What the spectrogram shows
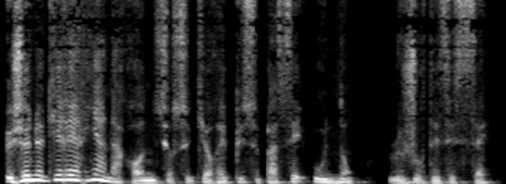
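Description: A man voicing a clever, proud teenage girl who talks quickly, clipped and indignant. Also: fairly low pitch, very animated, husky, no echo, studio quality, full character voice. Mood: brisk.

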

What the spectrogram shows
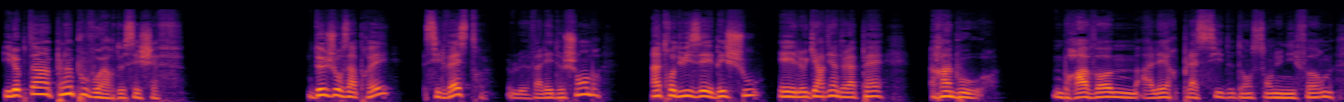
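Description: A man narrating a novel in a measured, even storytelling manner. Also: mid-range voice, no room sound, clean studio sound. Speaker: audiobook narrator. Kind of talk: scripted narration.

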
